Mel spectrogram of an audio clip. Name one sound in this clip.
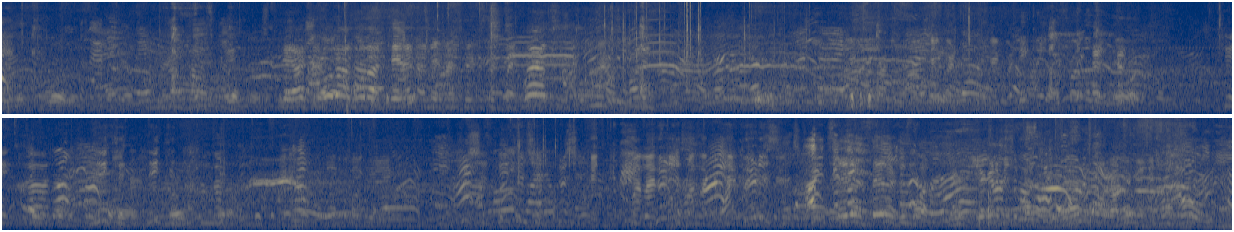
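Young children shout and chatter outdoors.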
